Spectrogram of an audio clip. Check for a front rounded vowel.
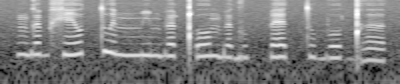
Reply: present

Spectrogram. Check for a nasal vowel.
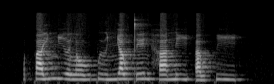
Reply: absent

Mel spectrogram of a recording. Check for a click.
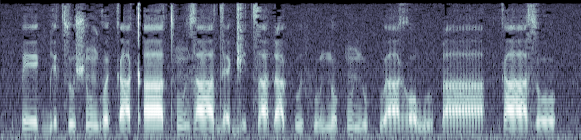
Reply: absent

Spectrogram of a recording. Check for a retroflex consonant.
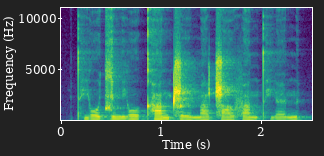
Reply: present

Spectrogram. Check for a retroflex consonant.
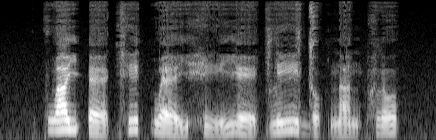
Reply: absent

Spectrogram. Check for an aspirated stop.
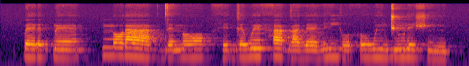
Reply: absent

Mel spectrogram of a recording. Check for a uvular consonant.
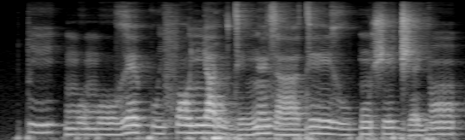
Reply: absent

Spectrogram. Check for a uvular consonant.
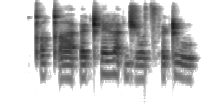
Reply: present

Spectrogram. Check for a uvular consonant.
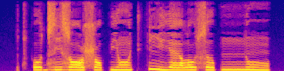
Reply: absent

